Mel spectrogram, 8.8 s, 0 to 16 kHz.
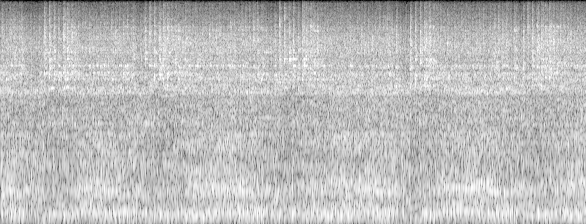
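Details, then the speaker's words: Serviced Briggs & Stratton Vanguard 37hp big block EFI twin with new plugs, filters, oil and fresh gas, no trouble codes: slow rise-and-fall lope at idle; high-pressure fuel pump spec about 39 psi. "but it's got a lope, a distinctive surge when you first crank it up, and I'll show you here in just a second."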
